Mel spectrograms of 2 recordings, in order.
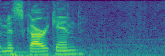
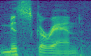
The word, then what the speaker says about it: Miscarcand: ready to go to miss garend I've been mispronouncing it this whole time I've been calling it Mis Garand kind of like how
